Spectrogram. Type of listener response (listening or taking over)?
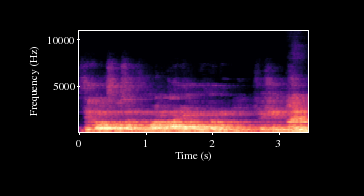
taking over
